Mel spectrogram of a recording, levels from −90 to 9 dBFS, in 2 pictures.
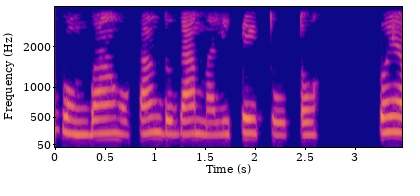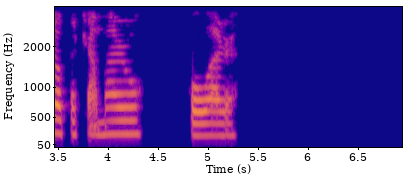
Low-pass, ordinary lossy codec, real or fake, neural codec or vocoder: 3.6 kHz; none; real; none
